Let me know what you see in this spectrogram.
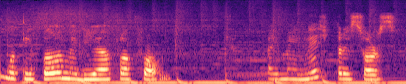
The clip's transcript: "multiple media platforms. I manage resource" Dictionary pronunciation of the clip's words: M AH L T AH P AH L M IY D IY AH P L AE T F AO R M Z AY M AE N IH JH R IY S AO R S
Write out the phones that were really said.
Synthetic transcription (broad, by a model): M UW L T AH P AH L M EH D IY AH F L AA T F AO R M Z AY M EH N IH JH R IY S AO R S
